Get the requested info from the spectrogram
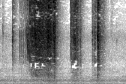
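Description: Packaging being handled: a hiss of about half a second, then two shorter scraping rustles, as a product box is moved and turned over in the hands.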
